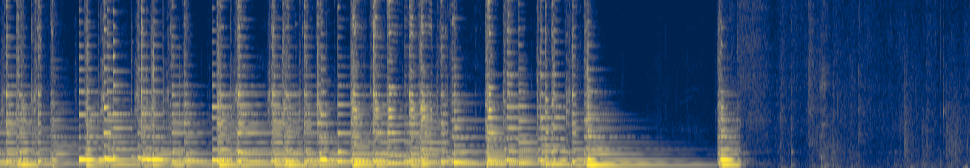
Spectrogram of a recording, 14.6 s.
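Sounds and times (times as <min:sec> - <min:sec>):
happy ukulele music: 0:00.0 - 0:11.4.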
